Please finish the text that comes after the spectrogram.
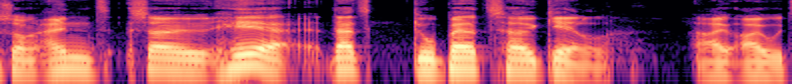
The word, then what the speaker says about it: Gilberto Gil: Gilberto Gil. Gilberto Gil. Okay, so Gilberto the Gil. G Yes. is rather than a hard G in UK, it's like a J.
